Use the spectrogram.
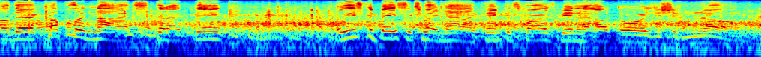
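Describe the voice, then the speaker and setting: Over loud background noise, a man with an American accent speaks at a moderate pace with hardly any pauses, the sound dry and free of echo. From Baltimore, Maryland. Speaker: park ranger. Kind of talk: outdoor skills demonstration. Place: open country.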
